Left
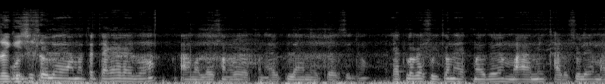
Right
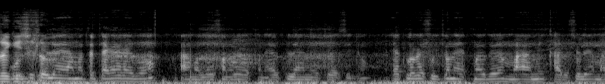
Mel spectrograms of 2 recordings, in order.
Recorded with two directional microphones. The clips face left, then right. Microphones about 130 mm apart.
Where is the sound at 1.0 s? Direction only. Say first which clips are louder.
Left 3 dB; 20° left (ahead or behind).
